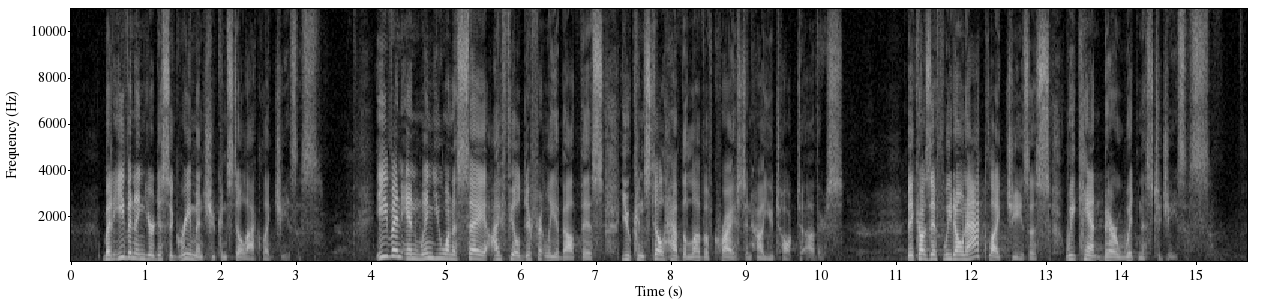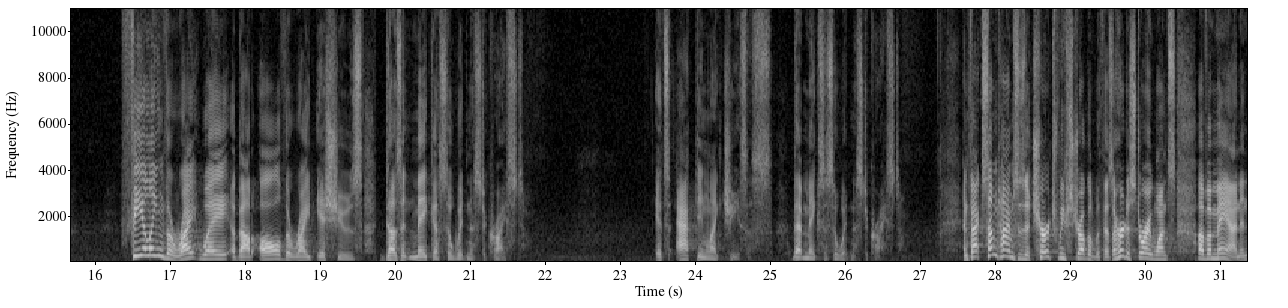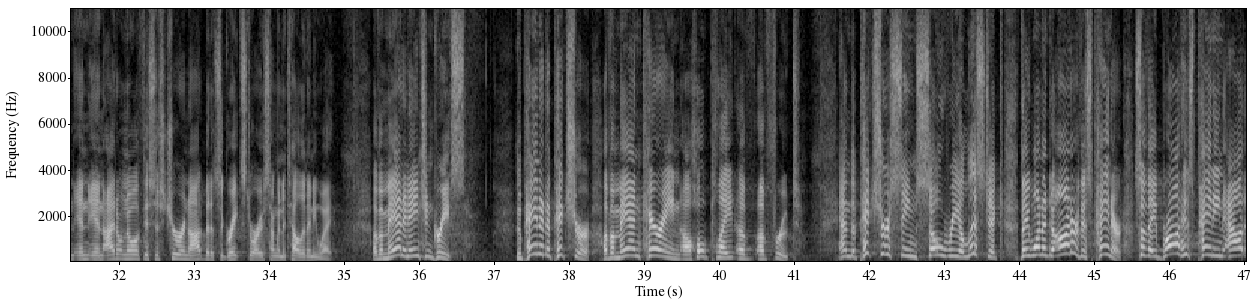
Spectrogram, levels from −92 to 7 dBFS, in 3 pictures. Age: 50-69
